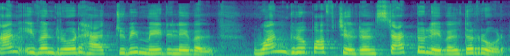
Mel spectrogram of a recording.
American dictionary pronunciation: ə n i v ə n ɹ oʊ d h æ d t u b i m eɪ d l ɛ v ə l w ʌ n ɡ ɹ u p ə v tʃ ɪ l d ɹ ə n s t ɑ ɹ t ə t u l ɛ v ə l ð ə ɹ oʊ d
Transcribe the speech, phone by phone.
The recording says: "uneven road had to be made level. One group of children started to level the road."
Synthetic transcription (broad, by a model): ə n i v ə n ɹ oʊ d h æ d t u b i m eɪ d l ɛ v ə l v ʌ n ɡ ɹ u p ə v tʃ ɪ l d ɹ ə n s t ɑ ɹ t t u l ɛ v ə l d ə ɹ oʊ d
